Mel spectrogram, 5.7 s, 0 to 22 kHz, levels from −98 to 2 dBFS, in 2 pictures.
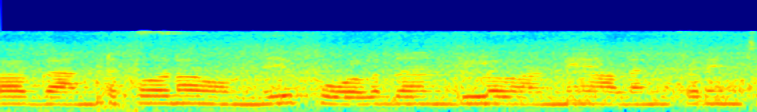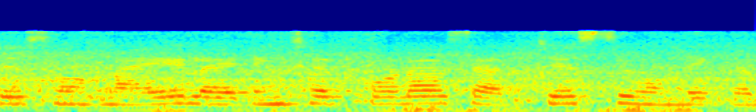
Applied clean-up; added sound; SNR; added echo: none; none; none; none.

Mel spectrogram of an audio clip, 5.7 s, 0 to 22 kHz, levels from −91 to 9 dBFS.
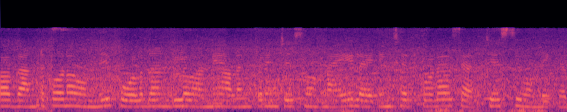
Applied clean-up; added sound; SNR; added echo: none; Alarm; 11 dB; none.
